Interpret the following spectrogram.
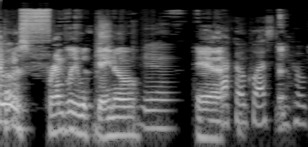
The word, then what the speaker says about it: Eco: yes um I was friendly with go and Echo e EO is how we pronounced it at the time and and it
